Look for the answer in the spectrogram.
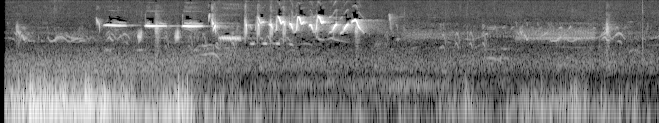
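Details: North American song sparrow singing on a northern USA prairie on a windy day: opening clear notes followed by a fast buzzy trill, over heavy low wind rumble early on.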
